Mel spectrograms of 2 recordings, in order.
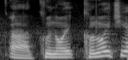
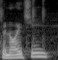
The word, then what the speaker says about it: kunoichi: There was actually female ninjas, and they were called kunoichi, I believe is how it's pronounced, kunoichi.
